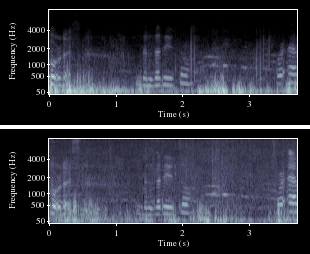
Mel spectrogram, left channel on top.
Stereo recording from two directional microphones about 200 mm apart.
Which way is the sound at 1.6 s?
15° right (ahead or behind).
